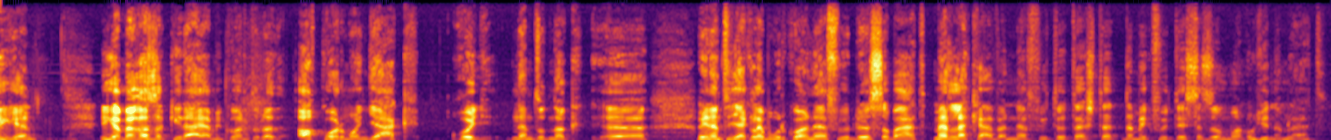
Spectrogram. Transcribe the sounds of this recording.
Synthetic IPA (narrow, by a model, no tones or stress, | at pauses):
iɡɛniɡɛnmɛɡɒzɒkiɾaːjɒmiko̞rt̪ud̪od̪ɒkːo̞rmo̞ɲɟaːk | ho̞ɟnɛmt̪ud̪nɒkøhoɟ̥nɛmt̪udɟːaːklɛburko̞lniɒfyːrd̪øːsobaːt̪mɛrt̪lɛkɛlvɛnːiɒfyːt̪øːt̪ɛʃt̪ɛt̪̚d̪ɛmeːkfyːt̪eːʃsɛzo̞ɱbɒnuːcʰhodnɛmlɛɦɛt̪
